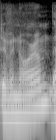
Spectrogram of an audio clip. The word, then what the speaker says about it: divinorum: It's like salvia divinorum or divinorum. That sounds right.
